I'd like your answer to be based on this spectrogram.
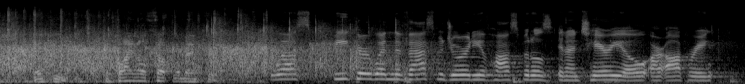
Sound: applause

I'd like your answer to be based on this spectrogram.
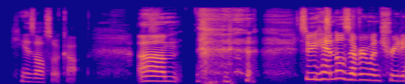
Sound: laughter

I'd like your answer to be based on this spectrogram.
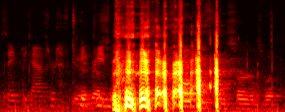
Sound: laugh

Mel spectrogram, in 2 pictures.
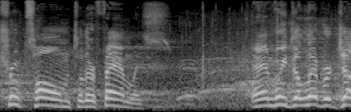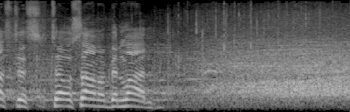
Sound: applause

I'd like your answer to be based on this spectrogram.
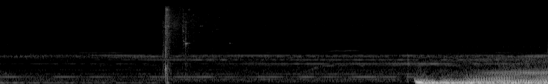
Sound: glass shatters

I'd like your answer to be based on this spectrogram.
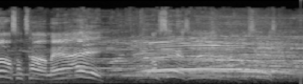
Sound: audience booing

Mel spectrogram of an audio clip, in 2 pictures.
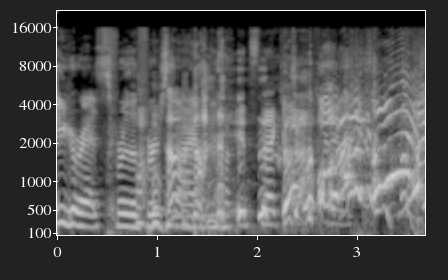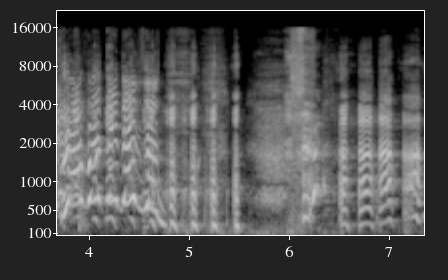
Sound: girls squealing and laughing

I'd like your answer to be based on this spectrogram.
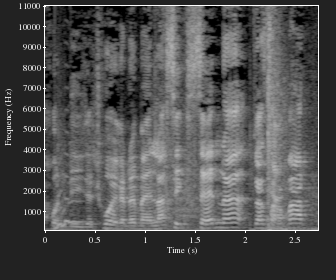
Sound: pat

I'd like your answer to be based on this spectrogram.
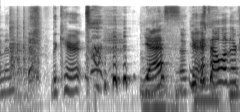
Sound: both laughing

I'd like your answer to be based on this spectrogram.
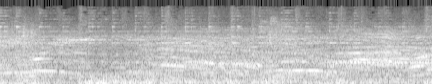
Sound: crowd

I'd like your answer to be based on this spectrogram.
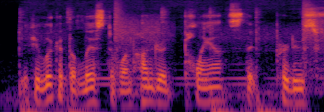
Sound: voiceover

